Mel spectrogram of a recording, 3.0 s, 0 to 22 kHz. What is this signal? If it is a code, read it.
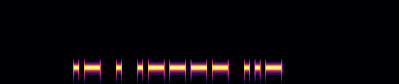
Morse code, heard as a keyed tone, about 30 wpm, 700 Hz. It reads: AE1U
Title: USA Call Signs - 3x Character Spacing - 30wpm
